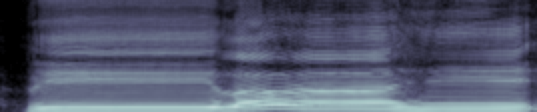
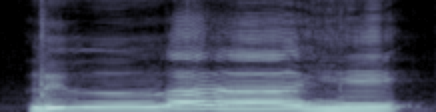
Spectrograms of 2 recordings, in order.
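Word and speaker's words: لِلَّهِ: Li dan hi ini dia pendek, maka jangan dibaca panjang. Jangan sampai dibaca lillahi, jangan ya. Bacanya lillahi.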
